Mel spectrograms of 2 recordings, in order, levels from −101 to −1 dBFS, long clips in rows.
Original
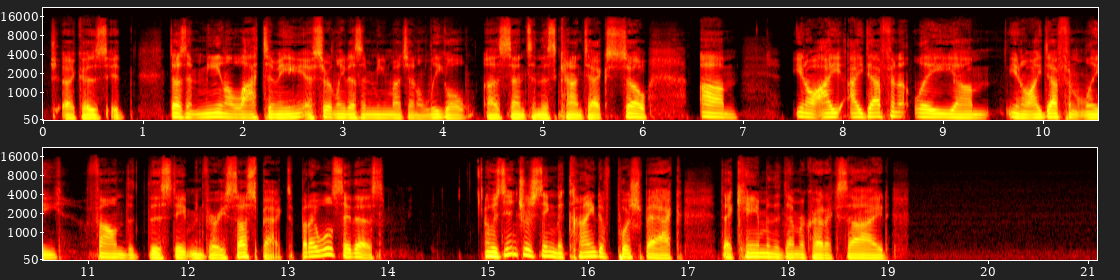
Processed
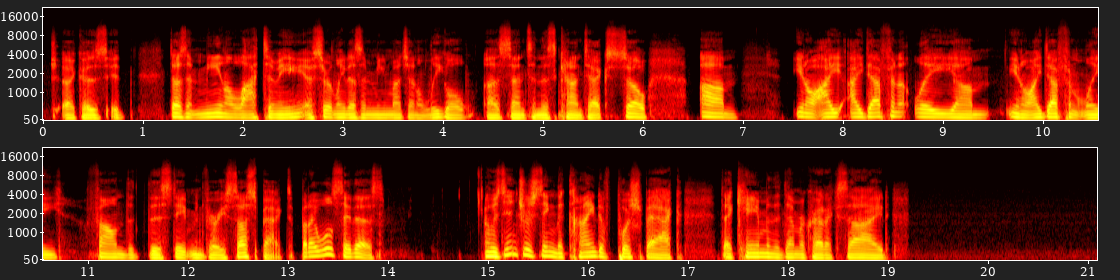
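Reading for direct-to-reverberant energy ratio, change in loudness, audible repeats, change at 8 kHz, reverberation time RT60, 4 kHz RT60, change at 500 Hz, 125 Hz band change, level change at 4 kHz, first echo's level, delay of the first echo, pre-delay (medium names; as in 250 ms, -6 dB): no reverb, -1.5 dB, no echo, -12.0 dB, no reverb, no reverb, -1.5 dB, -1.0 dB, -5.0 dB, no echo, no echo, no reverb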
